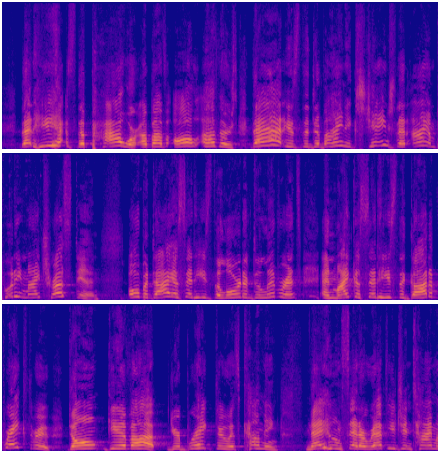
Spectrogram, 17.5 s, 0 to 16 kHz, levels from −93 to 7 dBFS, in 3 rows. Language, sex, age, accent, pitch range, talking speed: English, female, 50-69, American, 265-375 Hz, 165 wpm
